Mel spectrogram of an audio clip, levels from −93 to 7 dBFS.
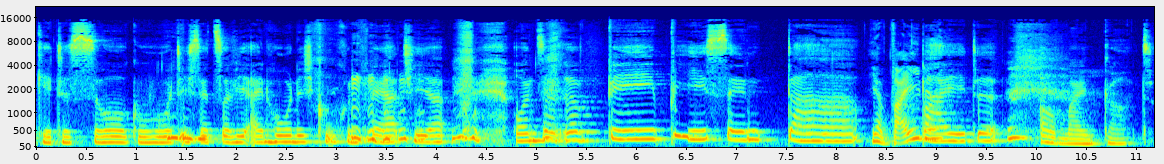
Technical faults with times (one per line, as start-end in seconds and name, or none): none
